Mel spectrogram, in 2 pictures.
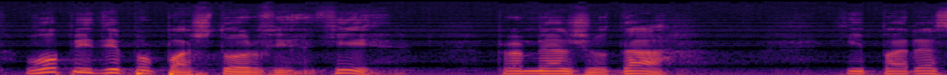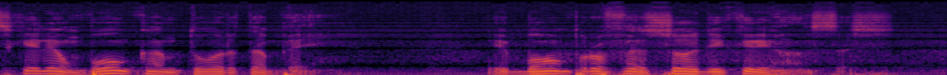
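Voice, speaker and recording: Dark, mellow male voice with lively intonation, a fairly slow pace and long, frequent pauses. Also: medium pitch for a man. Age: 70s. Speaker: pastor. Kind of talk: casual chat. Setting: church. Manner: animated.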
